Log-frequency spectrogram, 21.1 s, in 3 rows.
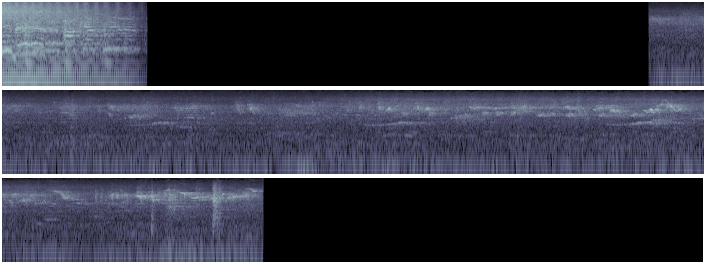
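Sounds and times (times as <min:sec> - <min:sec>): birds chirping: 0:06.5 - 0:16.7.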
